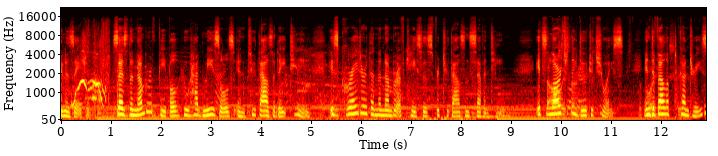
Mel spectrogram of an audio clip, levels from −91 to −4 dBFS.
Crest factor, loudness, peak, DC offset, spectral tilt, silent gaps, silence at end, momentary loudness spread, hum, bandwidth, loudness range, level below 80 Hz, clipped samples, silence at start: 22 dB; -29 LUFS; -8 dBFS; under 0.1%; -5 dB/octave; none; 0 s; 13 LU; none; 16 kHz; 4 LU; -46 dBFS; under 0.1%; 0 s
